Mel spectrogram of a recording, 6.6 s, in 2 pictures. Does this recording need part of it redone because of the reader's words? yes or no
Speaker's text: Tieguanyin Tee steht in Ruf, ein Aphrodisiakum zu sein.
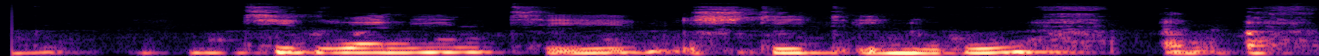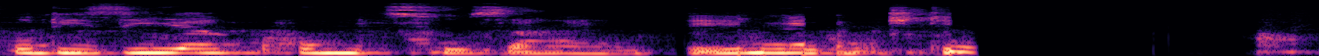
yes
